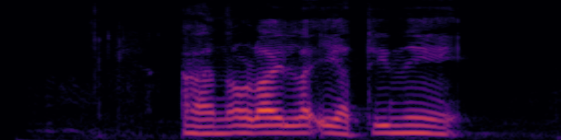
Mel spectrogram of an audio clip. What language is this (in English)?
Thai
